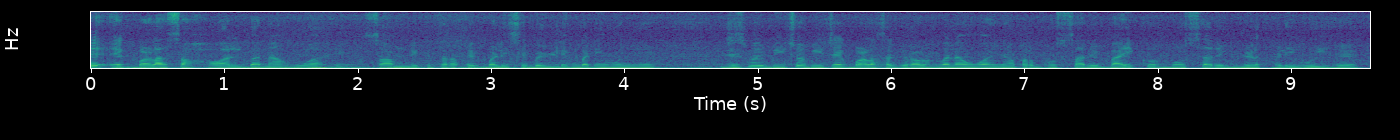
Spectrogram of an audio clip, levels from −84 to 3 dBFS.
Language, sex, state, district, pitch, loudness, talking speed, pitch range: Hindi, male, Bihar, Araria, 150 Hz, -29 LUFS, 250 wpm, 140-165 Hz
